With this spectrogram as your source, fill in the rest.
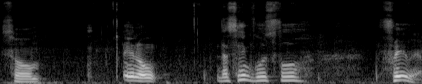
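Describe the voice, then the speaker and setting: A man's dark, mellow voice with a Japanese accent, fairly slow, with very wide pitch swings. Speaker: podcaster talking about brain science. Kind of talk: casual monologue. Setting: outdoors, walking in city. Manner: halting, many fillers.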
